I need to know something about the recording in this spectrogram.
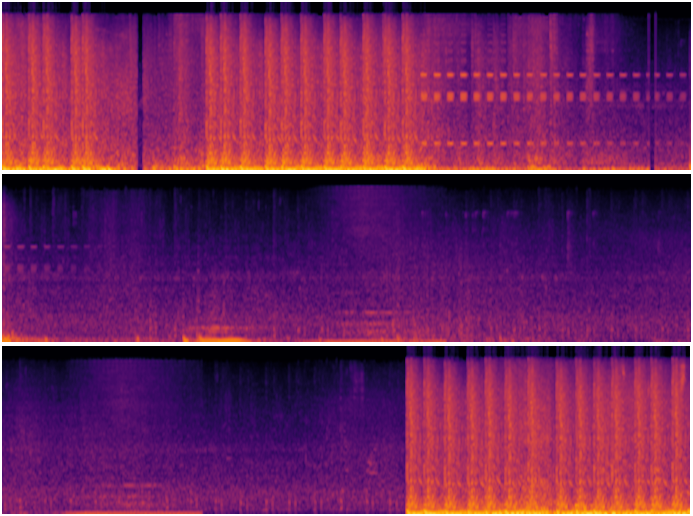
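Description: Rapid gunfire crackles loudly in bursts.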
